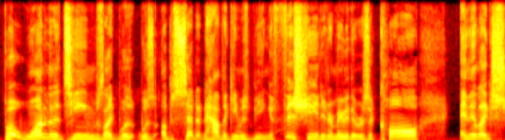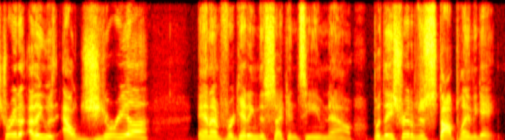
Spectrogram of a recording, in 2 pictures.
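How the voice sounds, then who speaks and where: A man hosting a sports talk radio show, debating with animated asides and throwing to a break. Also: sits high, fast talker, no room sound, clean studio sound. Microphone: studio microphone.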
